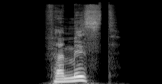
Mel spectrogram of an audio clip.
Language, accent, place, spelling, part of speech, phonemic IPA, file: German, Germany, Berlin, vermisst, adjective / verb, /ferˈmɪst/, De-vermisst.ogg
- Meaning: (adjective) missing (of unknown whereabouts); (verb) 1. past participle of vermissen 2. inflection of vermissen: second/third-person singular present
